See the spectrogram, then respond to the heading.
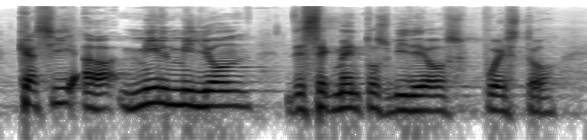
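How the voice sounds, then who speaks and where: In a French accent, a man speaks at a very slow pace. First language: French (speaking Spanish). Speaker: journalist. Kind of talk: conference talk. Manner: halting.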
